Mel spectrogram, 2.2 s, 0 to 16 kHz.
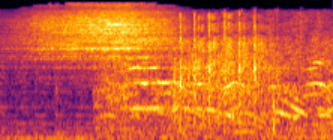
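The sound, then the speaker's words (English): A rapid burst of Israeli gunfire crackles through a chaotic outdoor scene in Gaza amid a stampede as food aid arrives, with sharp repeated shots over a constant roar of noise and indistinct shouting voices. “The horrific scene in Gaza, what we're learning more than 100 Palestinians killed and 700 injured amid Israeli gunfire and stampede as much needed food was arriving.”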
